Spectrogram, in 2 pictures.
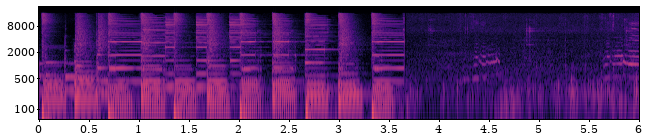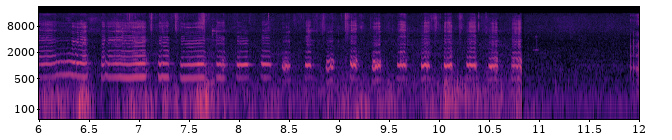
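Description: Background music with regular piano-like notes for the first few seconds, then chickens clucking: a single call, then a fast run of repeated clucks several times a second that stops about a second before the end.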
